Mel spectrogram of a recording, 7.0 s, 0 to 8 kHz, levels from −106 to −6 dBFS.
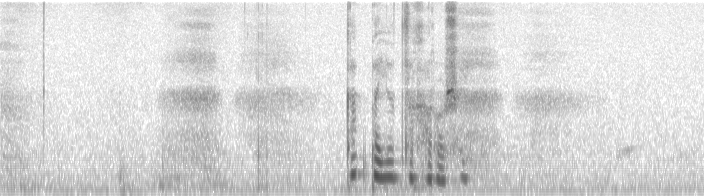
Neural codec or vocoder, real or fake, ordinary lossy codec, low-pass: none; real; none; none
